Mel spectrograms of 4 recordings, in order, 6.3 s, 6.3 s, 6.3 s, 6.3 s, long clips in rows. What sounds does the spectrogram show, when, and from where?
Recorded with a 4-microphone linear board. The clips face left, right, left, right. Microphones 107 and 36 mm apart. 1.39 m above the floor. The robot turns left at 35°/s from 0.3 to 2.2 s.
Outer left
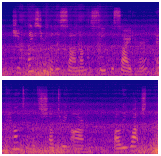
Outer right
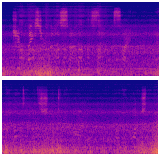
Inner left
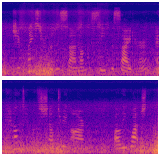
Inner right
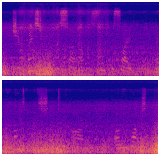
0.2 s a woman speaking: 155° left; by 6.3 s 90° left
